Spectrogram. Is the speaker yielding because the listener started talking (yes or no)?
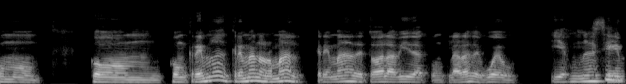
no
